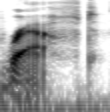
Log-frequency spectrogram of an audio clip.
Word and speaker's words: RAFT: It's an overarching system called RAFT, and that's an acronym, but it's pronounced simply as the word RAFT.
